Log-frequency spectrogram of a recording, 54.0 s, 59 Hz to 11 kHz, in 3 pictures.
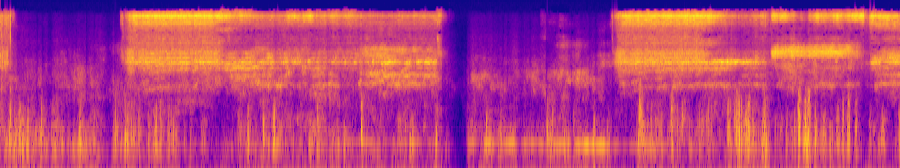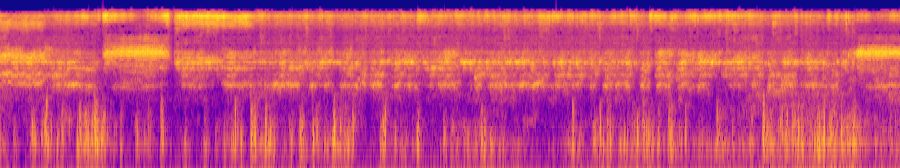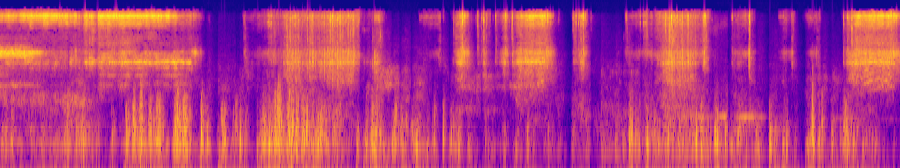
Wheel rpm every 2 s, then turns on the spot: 0, 50, 70, 70, 20, 0, 50, 70, 70, 70, 70, 70, 70, 70, 70, 70, 70, 70, 70, 50, 10, 10, 0, 10, 10, 10, 20.
40-44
